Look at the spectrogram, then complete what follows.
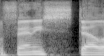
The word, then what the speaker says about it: Fannystelle: So, Fannystelle pronounced tell, not ella.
